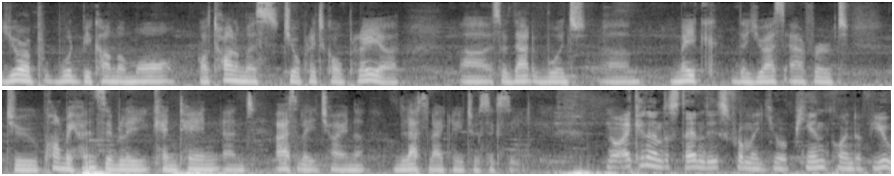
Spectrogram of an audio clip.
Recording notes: The podcast was recorded during the 4th in the series of Open World Conferences organized by the University of Copenhagen.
